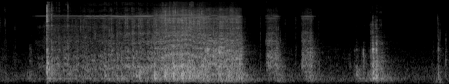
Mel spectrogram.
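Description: A bolt is tightened on a bumper bracket of a 2005-2015 Toyota Tacoma, giving a close, continuous mechanical whir that runs for about two seconds and then breaks into a few shorter bursts.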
